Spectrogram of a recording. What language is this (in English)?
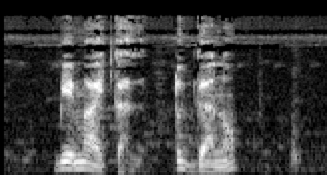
Nüpode Huitoto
